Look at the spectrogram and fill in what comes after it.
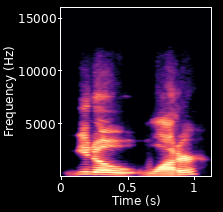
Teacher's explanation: But you'll notice that American English will pronounce the T's quite differently than British English. The T's are very firm and crisp in British English.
